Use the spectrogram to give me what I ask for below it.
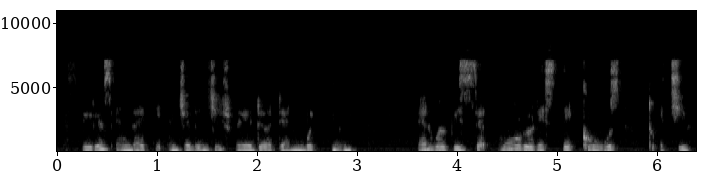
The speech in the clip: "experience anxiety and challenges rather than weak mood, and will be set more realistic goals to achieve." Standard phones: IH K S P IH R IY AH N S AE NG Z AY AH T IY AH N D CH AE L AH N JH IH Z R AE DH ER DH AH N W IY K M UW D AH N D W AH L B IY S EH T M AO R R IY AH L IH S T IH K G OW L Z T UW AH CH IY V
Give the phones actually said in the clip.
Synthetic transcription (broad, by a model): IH K S P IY R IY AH N S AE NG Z AY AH T IY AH N CH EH L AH N JH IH S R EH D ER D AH N W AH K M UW AH N W AH L B IY S EH T M AO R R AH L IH S T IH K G OW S T UW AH CH IY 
